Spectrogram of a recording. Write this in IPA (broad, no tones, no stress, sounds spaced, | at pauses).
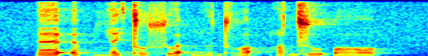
ɛ ʔ ɛ p ʎ a j d ɔ sʷ a ʔ ʎ u dʱ ɔ ʔ qʷ ə d͡z u ʔ ɔ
